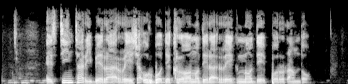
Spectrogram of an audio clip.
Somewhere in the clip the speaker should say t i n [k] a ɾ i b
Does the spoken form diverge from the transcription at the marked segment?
yes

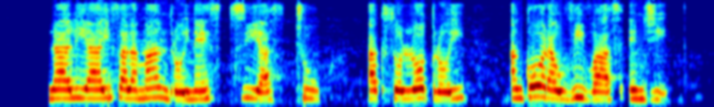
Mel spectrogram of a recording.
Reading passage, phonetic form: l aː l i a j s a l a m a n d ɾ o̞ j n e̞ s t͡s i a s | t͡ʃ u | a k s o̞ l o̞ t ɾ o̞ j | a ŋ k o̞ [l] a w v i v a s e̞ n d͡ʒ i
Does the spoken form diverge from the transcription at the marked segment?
yes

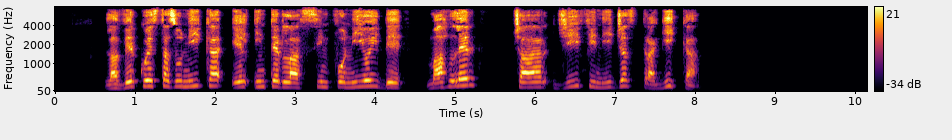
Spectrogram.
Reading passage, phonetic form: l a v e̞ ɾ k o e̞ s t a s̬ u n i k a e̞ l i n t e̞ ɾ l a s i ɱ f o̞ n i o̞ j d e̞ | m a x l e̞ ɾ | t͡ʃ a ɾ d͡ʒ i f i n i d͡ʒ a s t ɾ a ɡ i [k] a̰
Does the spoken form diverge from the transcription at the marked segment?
no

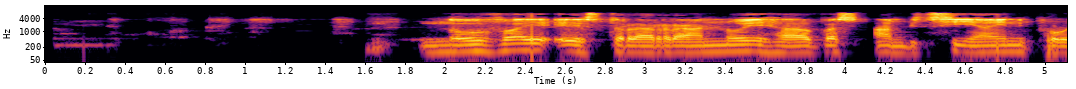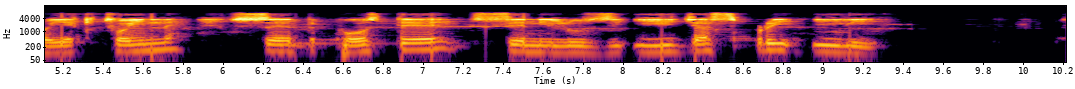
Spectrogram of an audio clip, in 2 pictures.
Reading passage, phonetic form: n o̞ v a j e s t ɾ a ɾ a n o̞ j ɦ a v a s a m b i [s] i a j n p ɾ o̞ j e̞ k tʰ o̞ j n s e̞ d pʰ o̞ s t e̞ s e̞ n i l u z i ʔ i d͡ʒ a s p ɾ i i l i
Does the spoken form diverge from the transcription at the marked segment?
yes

